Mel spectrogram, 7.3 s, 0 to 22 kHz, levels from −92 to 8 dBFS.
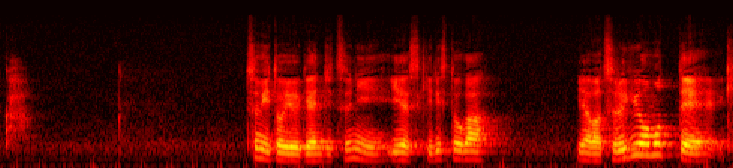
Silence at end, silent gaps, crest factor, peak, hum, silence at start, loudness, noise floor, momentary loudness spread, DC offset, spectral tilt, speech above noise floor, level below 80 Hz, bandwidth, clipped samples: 0 s; none; 20 dB; -12 dBFS; 50 Hz at -80 dBFS; 0.1 s; -30 LUFS; -69 dBFS; 13 LU; under 0.1%; -3.5 dB/octave; 39 dB; -80 dBFS; 15 kHz; under 0.1%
